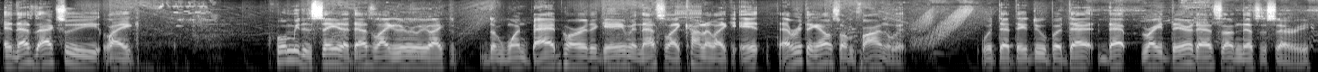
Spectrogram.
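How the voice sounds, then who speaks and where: A man's voice: fairly low pitch, normal speed, a little mellow. A man hosting a gaming channel, giving casual, off-the-cuff commentary in a blunt, opinionated way over gameplay. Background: game music.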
